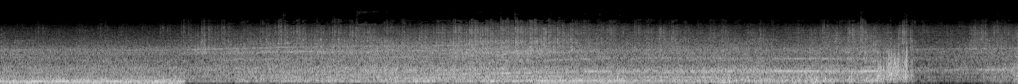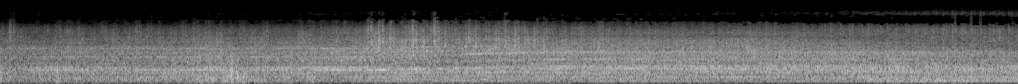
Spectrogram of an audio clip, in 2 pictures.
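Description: A diesel locomotive engine rumbles loudly as a train pulls slowly past.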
